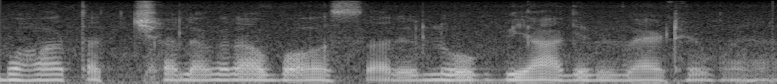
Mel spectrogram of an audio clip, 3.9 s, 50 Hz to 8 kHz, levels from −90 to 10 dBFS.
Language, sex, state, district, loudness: Hindi, female, Bihar, Vaishali, -18 LUFS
